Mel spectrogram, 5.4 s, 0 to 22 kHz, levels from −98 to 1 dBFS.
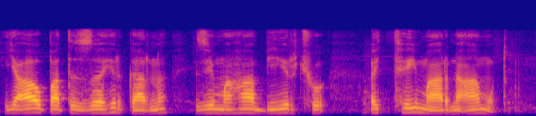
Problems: background sounds at intervals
